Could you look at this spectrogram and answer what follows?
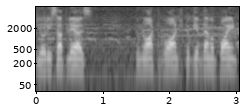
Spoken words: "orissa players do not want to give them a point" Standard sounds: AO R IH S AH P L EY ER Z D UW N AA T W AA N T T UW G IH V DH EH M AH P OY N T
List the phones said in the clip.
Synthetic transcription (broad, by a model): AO R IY S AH P L EY ER Z D UW N AA T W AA N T T UW G IH V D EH M AH P OY N T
